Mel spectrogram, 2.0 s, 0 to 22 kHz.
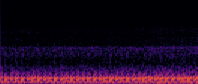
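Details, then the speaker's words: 2002 Honda Shadow Aero 1100 after carb kit (new jets, shims), riding at about 35 mph, GoPro audio: steady even V-twin thump, no knocks, misses or rattles over exhaust; sounds like a normal healthy bike. "And I'm going to get on the highway here pretty soon. You'll hear that. I mean, it sounds fine. I think it sounds like a normal bike, but we'll see."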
